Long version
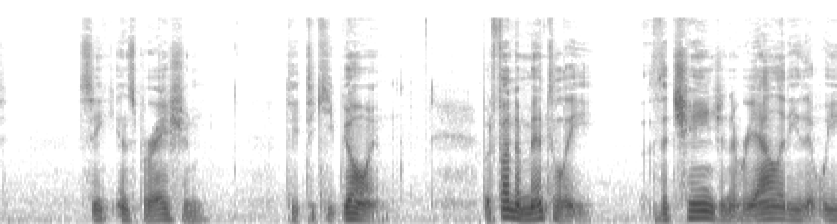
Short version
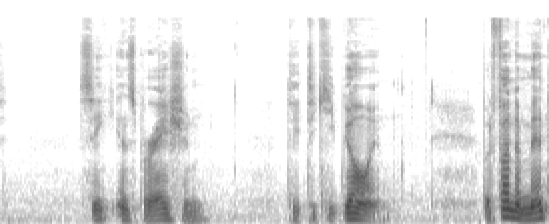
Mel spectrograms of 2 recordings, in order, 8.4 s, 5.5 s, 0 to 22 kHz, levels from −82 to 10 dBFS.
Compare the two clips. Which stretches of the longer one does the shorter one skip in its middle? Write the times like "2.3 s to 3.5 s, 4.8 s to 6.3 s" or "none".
none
